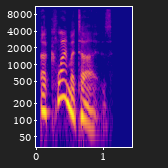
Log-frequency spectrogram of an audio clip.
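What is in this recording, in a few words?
"acclimatise", British English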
